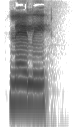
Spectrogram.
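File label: "Neli", Estonian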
